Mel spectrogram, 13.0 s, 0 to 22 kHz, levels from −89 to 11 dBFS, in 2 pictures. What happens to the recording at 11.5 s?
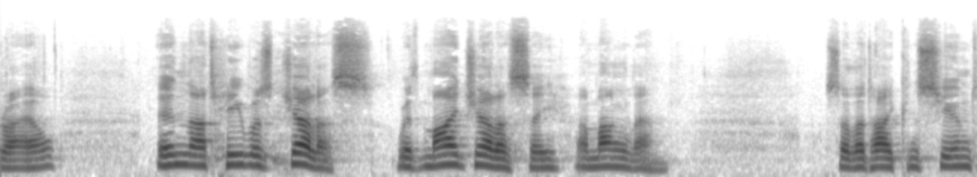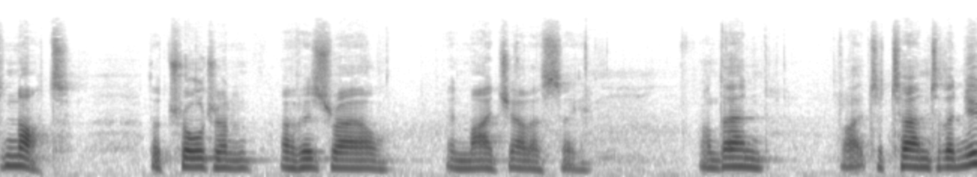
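Dropped samples at 11.45 s produce a single sharp click. A handful of samples, well under a millisecond's worth, are likely missing, so the waveform jumps straight to a later value. The gap is far too brief to remove any sound, leaving only a thin vertical line across the spectrum.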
